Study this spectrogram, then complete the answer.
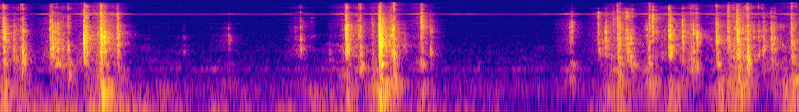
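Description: Typing on a computer keyboard while writing code for a Raspberry Pi game, with quick bursts of key clicks separated by short pauses, close and alone.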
